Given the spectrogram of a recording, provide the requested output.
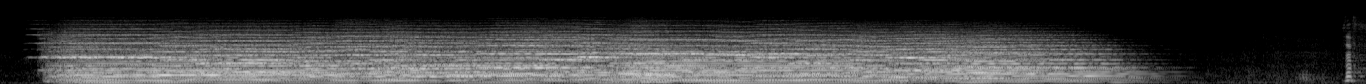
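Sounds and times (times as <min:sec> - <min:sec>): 
orchestra music: 0:00.3 - 0:12.0.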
